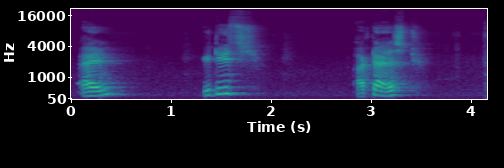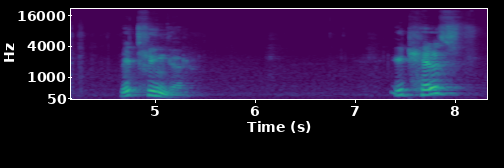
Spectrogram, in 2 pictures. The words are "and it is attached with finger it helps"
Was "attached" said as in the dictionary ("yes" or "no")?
no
